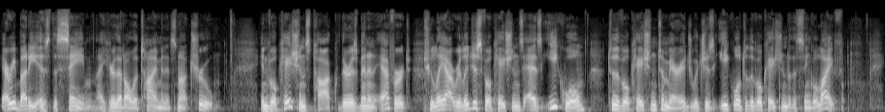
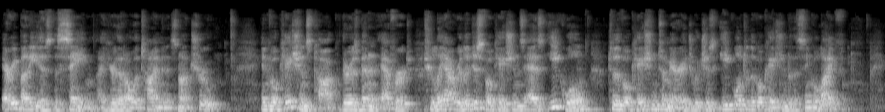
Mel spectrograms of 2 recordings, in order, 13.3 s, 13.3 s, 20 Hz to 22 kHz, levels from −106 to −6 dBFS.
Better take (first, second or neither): first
